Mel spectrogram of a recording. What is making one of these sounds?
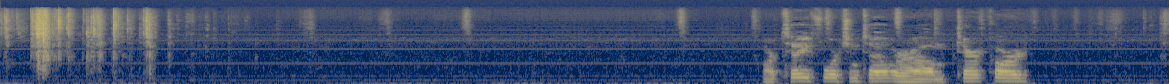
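Trading cards rustle and flick as a hand sorts through them.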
